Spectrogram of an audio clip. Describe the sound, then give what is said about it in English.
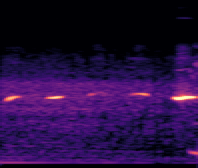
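A person whistles a tune in a few short, clear, high-pitched notes separated by pauses, with the last note the loudest. “that's my best whistling for it, guys. Sorry, I'm not that inclined musically.”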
